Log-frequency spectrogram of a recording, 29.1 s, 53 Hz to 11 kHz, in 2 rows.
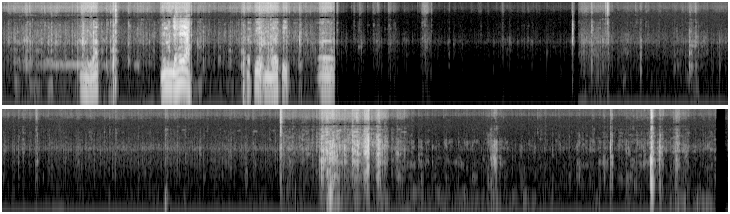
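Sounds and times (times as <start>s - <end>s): plastic packet crinkling: 20.7s - 22.6s.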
